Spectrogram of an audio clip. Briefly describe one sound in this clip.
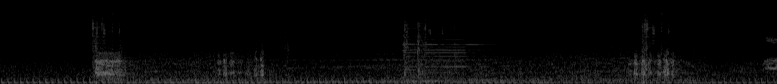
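A bicycle lands with a sudden clattering thud.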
